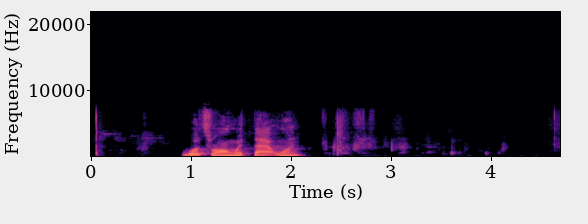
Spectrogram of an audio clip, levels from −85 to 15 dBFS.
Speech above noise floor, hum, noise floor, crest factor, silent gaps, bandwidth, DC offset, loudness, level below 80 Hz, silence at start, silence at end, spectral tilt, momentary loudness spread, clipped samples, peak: 51 dB; none; -68 dBFS; 20 dB; none; 7.4 kHz; under 0.1%; -19 LUFS; -60 dBFS; 0.9 s; 2.05 s; -5.5 dB/octave; 24 LU; under 0.1%; -2 dBFS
